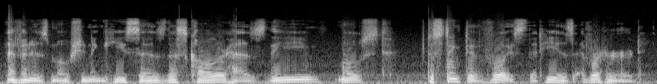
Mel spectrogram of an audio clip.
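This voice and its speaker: A man playing a calm, wry host of an eerie late-night radio call-in show, speaking in a measured, reflective, understated way. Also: low-pitched, slight background noise, rough recording. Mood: dryly wry.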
